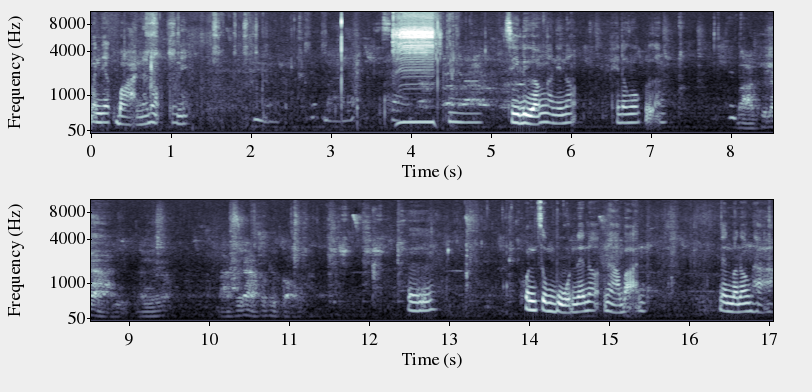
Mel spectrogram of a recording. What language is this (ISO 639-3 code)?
tha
